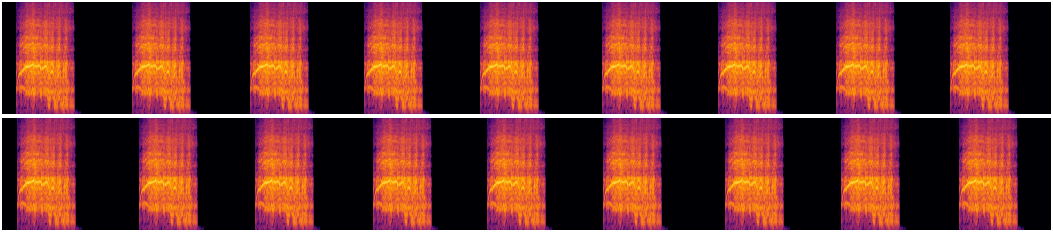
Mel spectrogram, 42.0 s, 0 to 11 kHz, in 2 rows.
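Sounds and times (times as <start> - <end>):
horse whinnying: 0.3 - 1.5, 2.6 - 3.8, 5.0 - 6.2, 7.2 - 8.4, 9.6 - 10.8, 12.0 - 13.2, 14.3 - 15.5, 16.7 - 17.9, 19.0 - 20.2, 21.3 - 22.5, 23.7 - 24.9, 26.0 - 27.2, 28.4 - 29.6, 30.7 - 31.9, 33.0 - 34.2, 35.4 - 36.6, 37.8 - 39.0, 40.1 - 41.3.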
